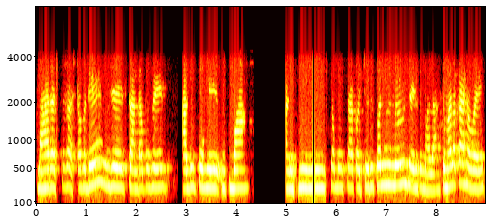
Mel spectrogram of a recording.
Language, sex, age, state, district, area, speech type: Marathi, female, 30-45, Maharashtra, Buldhana, urban, conversation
